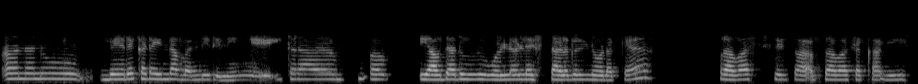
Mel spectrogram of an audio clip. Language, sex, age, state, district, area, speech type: Kannada, female, 30-45, Karnataka, Davanagere, urban, conversation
